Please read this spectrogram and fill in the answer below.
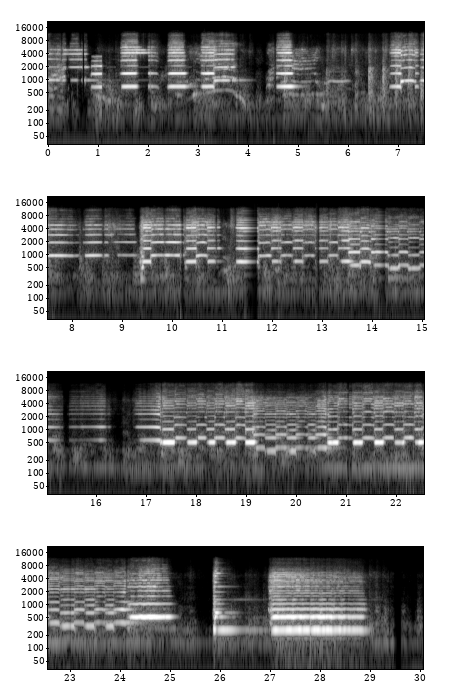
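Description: Violin played by a student over a video call: a study of quick bowed notes run together with short breaks, ending a little before the close. The teacher judges it not perfect but not bad, with the tempo too slow in the last part.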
